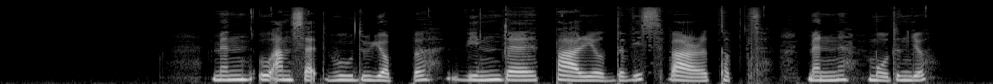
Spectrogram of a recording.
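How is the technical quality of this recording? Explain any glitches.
The recording has one fault running through the whole speech clip: the sound of transcoding between lossy codecs, a likely cause. From start to end there is a hard ceiling at 16.5 kHz, with two overlapping layers of artefacts: the artefacts of each codec heard together. On a spectrogram, energy stops flat at 16.5 kHz and the upper bands look patchy and blocky. That pattern fits audio encoded by an older codec, possibly WMA, then re-encoded to AAC-LC at a low bitrate, with the second encoder spending its bits on the first one's damage.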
